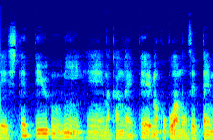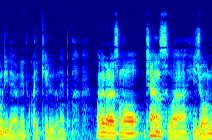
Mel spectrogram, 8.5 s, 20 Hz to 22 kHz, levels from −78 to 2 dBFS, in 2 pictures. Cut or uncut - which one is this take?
cut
